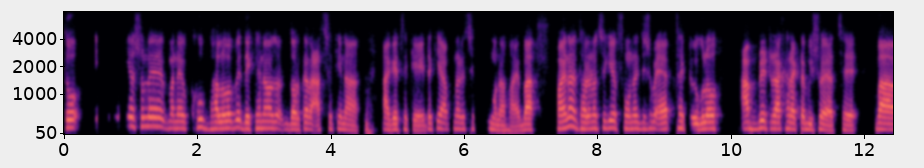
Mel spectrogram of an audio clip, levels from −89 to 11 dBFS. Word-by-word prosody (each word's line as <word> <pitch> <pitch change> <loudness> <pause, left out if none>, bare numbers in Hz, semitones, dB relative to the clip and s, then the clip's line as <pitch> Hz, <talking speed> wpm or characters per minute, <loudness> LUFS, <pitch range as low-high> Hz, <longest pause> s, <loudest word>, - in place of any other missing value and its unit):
তো 190 - +2 0.4
এগুলো 440 +2 -23
কি - - -16
আসলে 220 +1 0 0.3
মানে 170 0 -1 0.2
খুব 195 +1 +1 0.2
ভালোভাবে 170 +3 +3
দেখে 155 +1 +1
নেওয়া 170 0 +2
দ - - +2 0.2
দরকার 140 +3 +2
আছে - - -13
কিনা 145 -4 -2 0.6
আগে 140 +1 +2
থেকে, 130 -4 -5
এটা 150 - -3
কি 175 - -5
আপনার 155 +2 -7
হচ্ছে 150 +2 -9
কি - - -85 0.2
মনে 125 -3 -1
হয়? 105 0 -4
বা 135 - +8 0.4
হয় 165 +1 +6
না, - - +5
ধরেন 160 0 +2
হচ্ছে 165 +2 -4
গিয়ে 180 -1 +2
ফোনে 160 0 0
যেসব 155 +2 -7
অ্যাপ 155 +2 +3
থাকে 170 -2 -2
ওইগুলো 155 +3 +4 0.6
আপডেট 165 +2 +2
রাখার 155 +1 +1
একটা - - 0
বিষয় 135 +1 +1
আছে 130 +3 -7 0.5
বা 155 -1 +8
155 Hz, 190 wpm, -23 LUFS, 145-170 Hz, 0.6 s, বা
